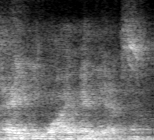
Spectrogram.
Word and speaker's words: Keynes: She was like, "Excuse me, I know it's spelled Keynes, K-E-Y-N-E-S. But here in the village, we prefer to pronounce it Keynes.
